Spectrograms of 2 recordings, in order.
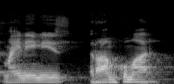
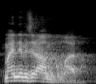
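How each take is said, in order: First: It is said in a normal adult voice. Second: It is said in a childlike voice. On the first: A candidate answers an interviewer properly. "आप कहिएगा sir" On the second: A child is answering. "कोई बच्चा ये कहता है"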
